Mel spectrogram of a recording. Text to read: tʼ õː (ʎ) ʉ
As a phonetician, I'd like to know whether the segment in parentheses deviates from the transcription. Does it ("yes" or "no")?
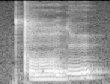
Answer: no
